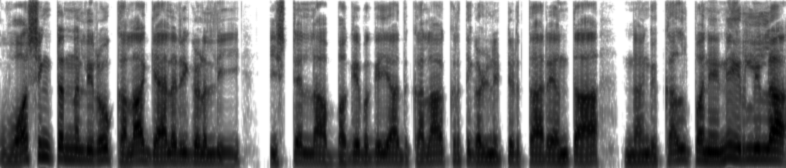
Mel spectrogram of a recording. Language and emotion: Kannada, surprised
